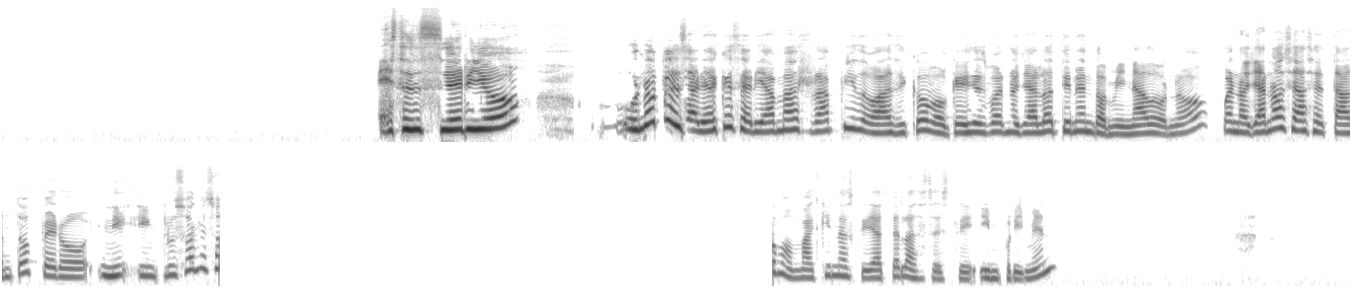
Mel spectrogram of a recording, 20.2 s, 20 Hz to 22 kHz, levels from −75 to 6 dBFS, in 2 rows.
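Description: At 11.74 s, right after "pero ni incluso en", the speech cuts off mid-phrase and the track falls to silence until 15.89 s, resuming on "máquinas que ya te". That is about 4.15 s of missing audio. This is an audio dropout to silence, likely a lost input while recording continued. Unlike a natural pause or a noise gate closing, the room tone vanishes completely and the sentence is severed rather than finished.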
